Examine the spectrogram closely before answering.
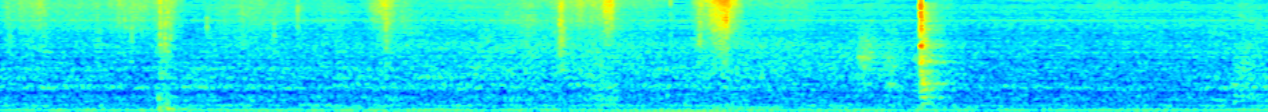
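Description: Quiet room tone with a steady low hum, broken by a few light rustles and clicks of handling, the sharpest a single click about four and a half seconds in.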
